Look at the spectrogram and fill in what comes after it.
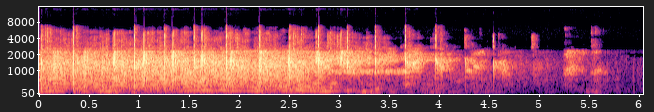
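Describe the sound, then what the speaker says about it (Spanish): An audience at a commemorative panel gives a round of applause that starts as dense clapping, then thins into scattered individual claps and fades out. "Lo recibimos con un fuerte aplauso."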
